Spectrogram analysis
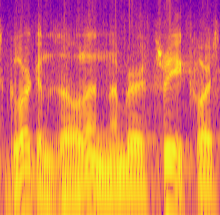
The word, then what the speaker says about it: gorgonzola: for number two but he mispronounced the name he said Morgan's old and it's gorgonzola and number three of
